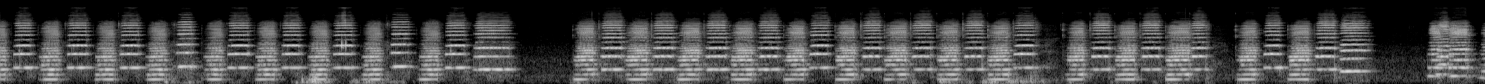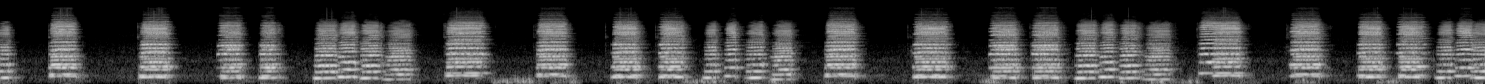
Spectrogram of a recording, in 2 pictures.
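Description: Solo accordion playing a quick run of short, detached notes over a steady bass-and-chord pulse, with a brief stop about five seconds in. From about fourteen seconds the playing breaks into short separate phrases with pauses between them.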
